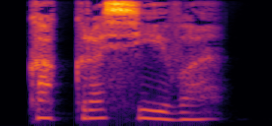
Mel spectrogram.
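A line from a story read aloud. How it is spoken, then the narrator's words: Breathless delighted exclamation. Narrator (Russian): Забыв об усталости, выдохнула Мелания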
